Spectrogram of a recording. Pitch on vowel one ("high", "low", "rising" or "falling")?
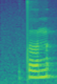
rising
